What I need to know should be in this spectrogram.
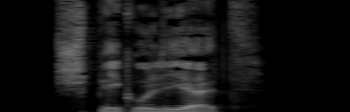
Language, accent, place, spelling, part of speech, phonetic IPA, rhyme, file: German, Germany, Berlin, spekuliert, verb, [ʃpekuˈliːɐ̯t], -iːɐ̯t, De-spekuliert.ogg
- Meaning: 1. past participle of spekulieren 2. inflection of spekulieren: third-person singular present 3. inflection of spekulieren: second-person plural present 4. inflection of spekulieren: plural imperative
